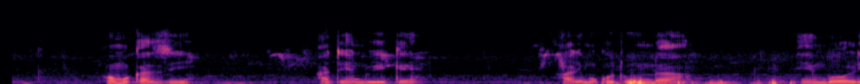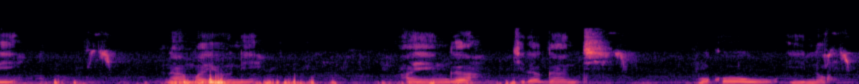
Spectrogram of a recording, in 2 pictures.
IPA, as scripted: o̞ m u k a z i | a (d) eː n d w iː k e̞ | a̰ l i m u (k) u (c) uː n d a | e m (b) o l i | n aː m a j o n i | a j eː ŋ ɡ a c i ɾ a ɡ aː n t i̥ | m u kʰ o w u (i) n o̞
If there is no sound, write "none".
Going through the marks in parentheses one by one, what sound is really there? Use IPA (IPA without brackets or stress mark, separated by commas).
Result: t, k, t, b, i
